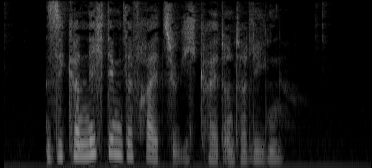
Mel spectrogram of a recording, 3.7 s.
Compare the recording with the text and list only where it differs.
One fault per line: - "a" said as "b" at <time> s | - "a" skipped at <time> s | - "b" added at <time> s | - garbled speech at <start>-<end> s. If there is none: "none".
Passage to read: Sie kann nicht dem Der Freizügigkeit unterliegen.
none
